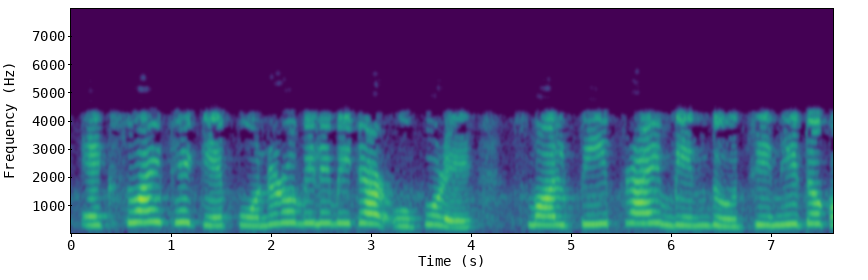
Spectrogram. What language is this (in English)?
Bangla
